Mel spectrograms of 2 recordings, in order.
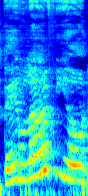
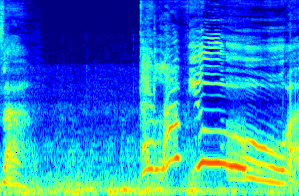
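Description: First: Said in the usual way. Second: High, very slow cooing at the pet. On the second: Acted. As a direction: coo They love you like baby talk.

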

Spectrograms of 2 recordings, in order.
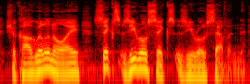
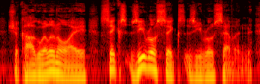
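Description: The two takes are said the same way.

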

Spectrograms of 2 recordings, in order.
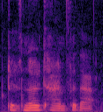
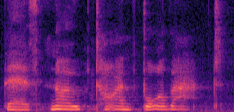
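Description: First: Said in the usual way. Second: Very slow, stretched-out put-on voice; drawn-out emphasis. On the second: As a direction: stretch every word of "There's no time for that". Repeats line for comic emphasis.

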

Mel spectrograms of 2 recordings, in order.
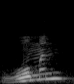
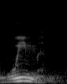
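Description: First: Woman with an u sound first, pitched high; woman louder and rising, starting wu; singular demonstrated. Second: Women said as WI-men; women with a short i first, loud; plural demonstrated. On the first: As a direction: say woman as WU-man, raised. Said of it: "cambiar es la pronunciación de la O". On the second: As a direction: punch women, starting with wi. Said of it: "la pronunciación va a ser". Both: Shown as a demonstration.

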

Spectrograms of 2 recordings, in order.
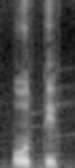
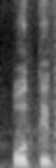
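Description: First: অতীত starting with rounded "o", o-teet; correct pronunciation. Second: অতীত starting with open "aw", aw-teet; wrong pronunciation. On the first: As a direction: round the first vowel of অতীত to "o". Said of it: "অ এর উচ্চারণ ওকার হবে". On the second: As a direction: keep the first vowel of অতীত open. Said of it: "না, আমরা বলি অতীত". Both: Shown as a demonstration.

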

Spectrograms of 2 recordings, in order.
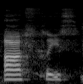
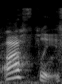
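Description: First: Said in the usual way. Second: Repeated with a laugh. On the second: Real, not acted. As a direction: say it again through a chuckle. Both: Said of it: "I said".

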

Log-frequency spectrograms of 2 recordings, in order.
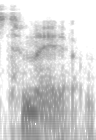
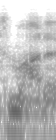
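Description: First: Tomato said tuh-MAY-toh; American tuh-MAY-toh for tomato; long A pronunciation. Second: Tomato said tuh-MAH-toh; broad A pronunciation. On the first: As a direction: say tomato with an "ay" in the middle. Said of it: "It's tomato". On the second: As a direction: say tomato with an "ah" in the middle. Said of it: "It's not tomato". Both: Shown as a demonstration.

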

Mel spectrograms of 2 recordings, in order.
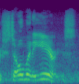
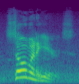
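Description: First: High, drawn-out mock yearning; hammed-up longing. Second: Loud, high, drawn-out mock wail; over-dramatic stretched cry, pitched way up; hammed-up wail. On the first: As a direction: stretch the words out in a high voice. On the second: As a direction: belt it out slowly in a high voice. Repeats it louder for comic drama.

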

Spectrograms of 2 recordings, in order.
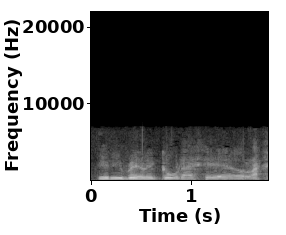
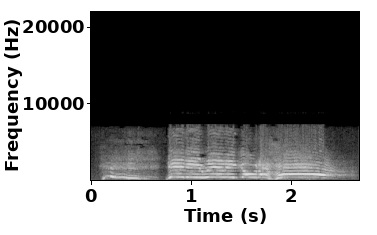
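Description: First: Said in the usual way. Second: High, slow, very loud wail; drawn-out shout of disbelief; anguished widow's cry. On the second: Acted. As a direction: wail the question in horror, stretching it out.

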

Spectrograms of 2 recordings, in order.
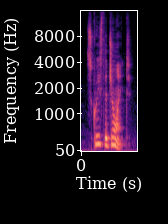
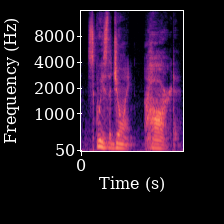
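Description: First: Higher, lighter voice; thoughtful repetition, raised in pitch; puzzled echo. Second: Strained dwarf order; terse, hurting, softer on the last word; in pain. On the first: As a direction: repeat the instruction, mulling it over. Artemis echoes the dwarf's instruction. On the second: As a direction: push the order out through pain. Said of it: "eyes closed with pain". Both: Acted.

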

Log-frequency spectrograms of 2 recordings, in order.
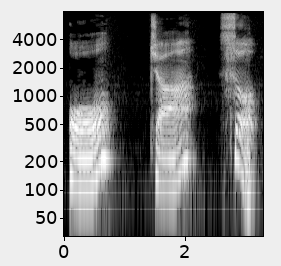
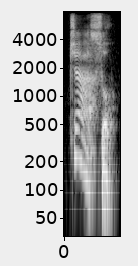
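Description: First: Cea, so held apart with a pause; syllable by syllable. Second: Said in the usual way. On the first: Shown as a demonstration. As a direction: model cea - so for the class to echo. (pe silabe: cea, so) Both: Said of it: "penem vitumen".

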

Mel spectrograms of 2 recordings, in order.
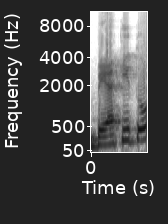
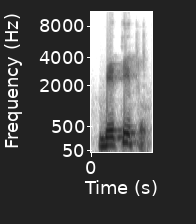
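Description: First: ব্যতীত said "byatito"; wrong open vowel. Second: ব্যতীত said "betito"; e vowel in ব্যতীত, as "betito"; correct e sound. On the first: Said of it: "উচ্চারণ হবে না". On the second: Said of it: "উচ্চারণ হবে". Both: Shown as a demonstration.

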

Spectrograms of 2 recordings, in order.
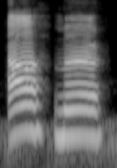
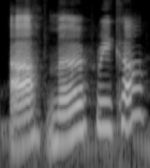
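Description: First: Said in the usual way. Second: "America?" said slowly with a clear r, rising like a question; imitating American pronunciation. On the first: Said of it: "Do, do you guys say it like that?". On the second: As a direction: try out "America?" the way Americans say it, r sounded, drawn out. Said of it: "That sounds weird".

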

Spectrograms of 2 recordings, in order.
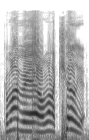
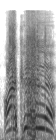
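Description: First: Taunting. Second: Loud high shouted taunt. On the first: Taunting guard in game. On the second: Gamer yelling at a guard to come closer, loud taunting shout. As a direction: yell it at the guard, playful bloodlust. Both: Real, not acted.

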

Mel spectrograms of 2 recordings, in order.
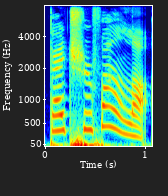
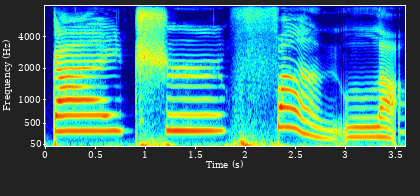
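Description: First: Said in the usual way. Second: High, sustained slow syllables; slow teaching take; slow demonstration. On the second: Shown as a demonstration. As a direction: hold each syllable long. Teacher repeats phrase slowly.

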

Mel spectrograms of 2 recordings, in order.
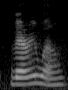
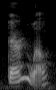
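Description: First: Lightly voiced child's assent; obedient baby. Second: High, loud ogre's assent. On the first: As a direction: agree simply, with only a slight lift. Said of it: "answered he". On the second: Acted. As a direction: agree in a raised ogre voice. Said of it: "said the ogre".

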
